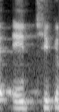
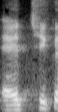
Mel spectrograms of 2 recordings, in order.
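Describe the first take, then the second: First: ऐच्छिक starting on a pure e, ech-chhik; wrong pronunciation. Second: ऐच्छिक starting on a wide ai, aich-chhik; correct pronunciation. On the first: Teacher showing the mistake, ऐच्छिक said with initial e. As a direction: open ऐच्छिक with e. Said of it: "नहीं है". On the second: Teacher correcting it, ऐच्छिक said with initial ai. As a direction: open ऐच्छिक with ai. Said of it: "ऐच्छिक है". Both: Shown as a demonstration.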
